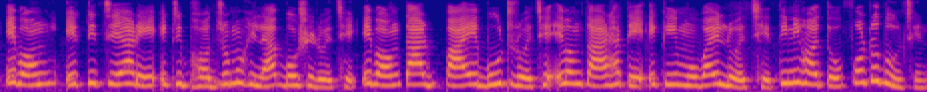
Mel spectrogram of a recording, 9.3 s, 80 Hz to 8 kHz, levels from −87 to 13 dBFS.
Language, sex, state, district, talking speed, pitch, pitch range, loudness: Bengali, female, West Bengal, Dakshin Dinajpur, 150 wpm, 320 Hz, 290-355 Hz, -16 LUFS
